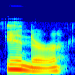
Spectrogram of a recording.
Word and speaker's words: inner: head, and number 46, inter or no T, inner, the vowel is like hit. And this one definitely has no T, it's just inner. So 46 and 47 could be pronounced exactly the same.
